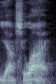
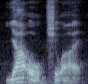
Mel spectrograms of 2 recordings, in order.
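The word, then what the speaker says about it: Yahushua: So when you see this word and is actually being used as a personal name, it is not pronounced Yosuai. It is pronounced Yahoo Shuai and the person who is salvation is immediately identified by name.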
